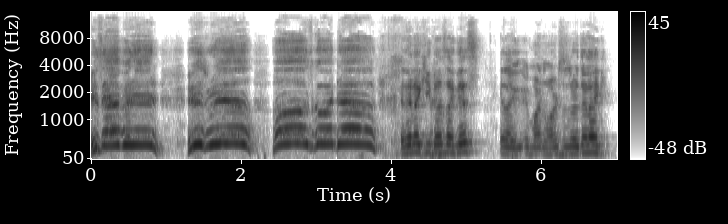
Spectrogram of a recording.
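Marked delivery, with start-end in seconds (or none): 0.0-3.9 very high, loud, very slow, excited drawn-out scream. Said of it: "first it's just him screaming".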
